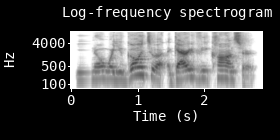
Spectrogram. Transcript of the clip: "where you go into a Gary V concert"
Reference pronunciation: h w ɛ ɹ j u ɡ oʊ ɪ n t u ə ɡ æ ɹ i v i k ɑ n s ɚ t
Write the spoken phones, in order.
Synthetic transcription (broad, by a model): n w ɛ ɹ j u ɡ oʊ ɪ n t u ə ɡ æ ɹ i v i k ɑ n s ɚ t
